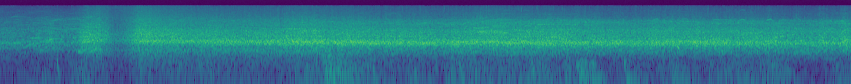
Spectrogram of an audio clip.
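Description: Large stadium crowd cheering a goal: a first surge about two seconds in, a brief dip, then a loud, sustained roar.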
